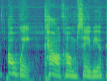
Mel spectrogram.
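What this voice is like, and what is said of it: Imitates another person's voice. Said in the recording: “Your impression of Mallory is hilarious.”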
